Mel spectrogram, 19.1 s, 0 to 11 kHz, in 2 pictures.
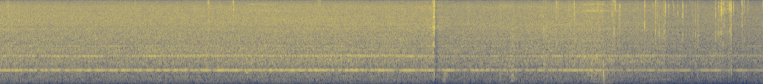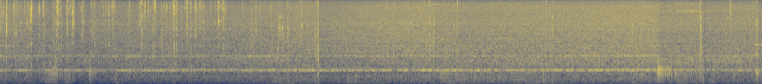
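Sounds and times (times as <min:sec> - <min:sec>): constant whine: 0:00.0 - 0:19.0
steady rushing hiss: 0:00.0 - 0:19.0
packaging crackling and clicking: 0:05.4 - 0:15.4.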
